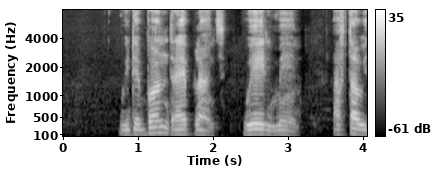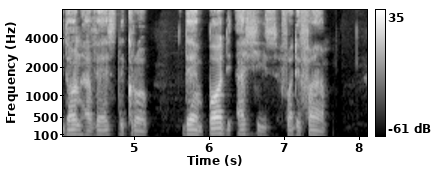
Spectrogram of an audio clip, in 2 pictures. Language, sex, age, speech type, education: Nigerian Pidgin, male, 15-29, spontaneous, tertiary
